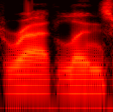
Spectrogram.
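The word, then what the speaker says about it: ratline: means of which Sailors May Mount the masts pronounced ratland Reef a low Ridge of rock usually just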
